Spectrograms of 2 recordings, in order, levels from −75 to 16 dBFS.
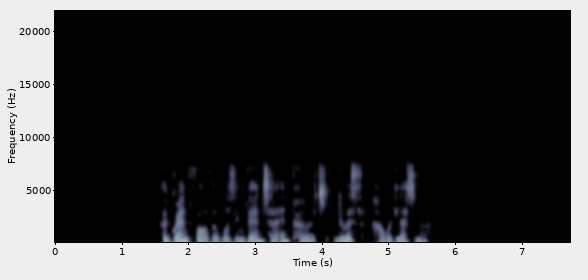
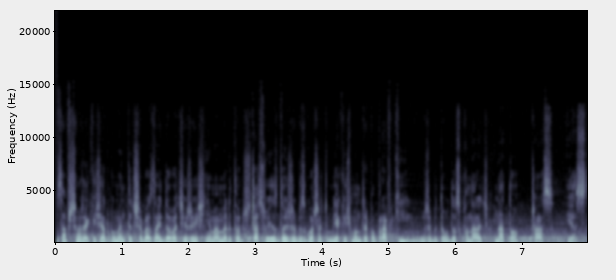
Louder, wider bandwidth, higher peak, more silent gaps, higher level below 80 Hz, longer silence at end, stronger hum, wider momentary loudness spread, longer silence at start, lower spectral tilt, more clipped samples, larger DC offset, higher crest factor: second, -25 LUFS vs -15 LUFS; second, 7.8 kHz vs 12.5 kHz; second, -6 dBFS vs 0 dBFS; neither; second, -66 dBFS vs -50 dBFS; first, 2.15 s vs 0 s; first, 50 Hz at -50 dBFS vs none; first, 11 LU vs 5 LU; first, 1.6 s vs 0 s; second, -4.5 dB/octave vs -7 dB/octave; neither; neither; first, 22 dB vs 14 dB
